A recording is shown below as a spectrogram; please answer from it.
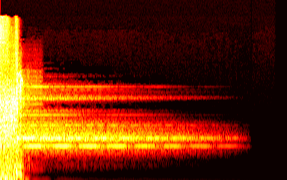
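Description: The intro music breaks off just after the start. It leaves a held, ringing chord that fades away over about three seconds.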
